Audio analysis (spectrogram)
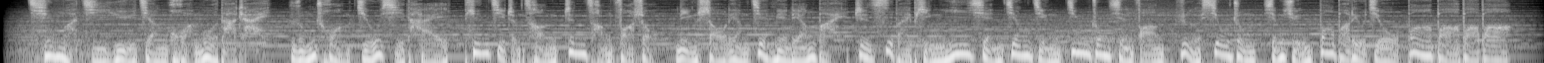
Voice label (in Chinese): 男 广告 高大上地产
